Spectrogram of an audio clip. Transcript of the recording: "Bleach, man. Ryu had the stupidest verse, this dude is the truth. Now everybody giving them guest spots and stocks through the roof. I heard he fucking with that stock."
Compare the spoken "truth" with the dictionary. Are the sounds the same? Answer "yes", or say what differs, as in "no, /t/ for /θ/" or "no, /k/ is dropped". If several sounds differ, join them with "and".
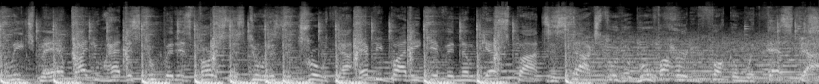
yes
